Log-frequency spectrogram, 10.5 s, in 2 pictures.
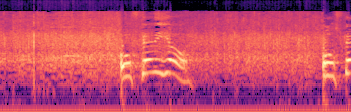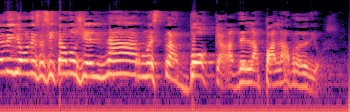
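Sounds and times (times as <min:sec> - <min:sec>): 
audience applauding: 0:00.0 - 0:06.0
speech: 0:01.9 - 0:03.0, 0:04.9 - 0:10.3.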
